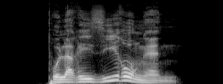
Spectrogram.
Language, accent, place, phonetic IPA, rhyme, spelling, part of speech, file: German, Germany, Berlin, [polaʁiˈziːʁʊŋən], -iːʁʊŋən, Polarisierungen, noun, De-Polarisierungen.ogg
- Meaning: plural of Polarisierung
